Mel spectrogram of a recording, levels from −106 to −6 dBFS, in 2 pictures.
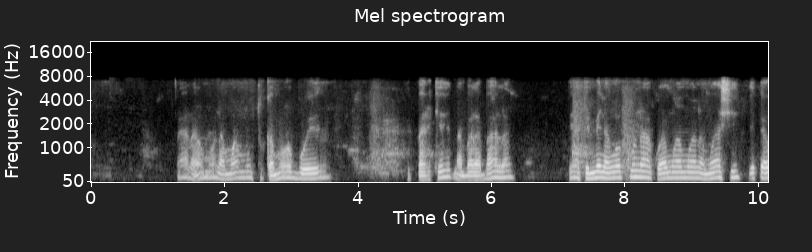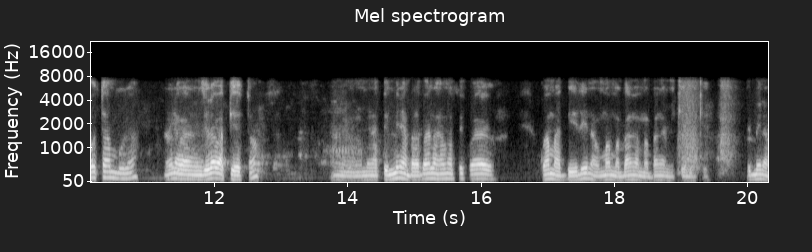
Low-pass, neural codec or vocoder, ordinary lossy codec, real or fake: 7.2 kHz; none; Opus, 16 kbps; real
